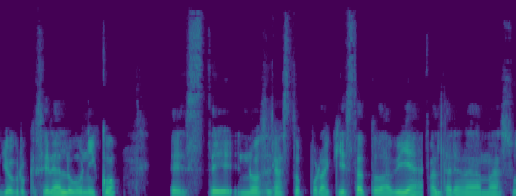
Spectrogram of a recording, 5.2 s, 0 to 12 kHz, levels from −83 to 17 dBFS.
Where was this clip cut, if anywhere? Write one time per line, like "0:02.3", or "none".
0:02.7
0:04.2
